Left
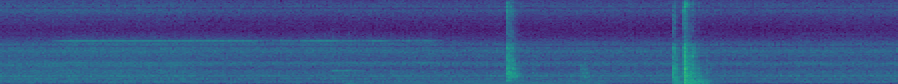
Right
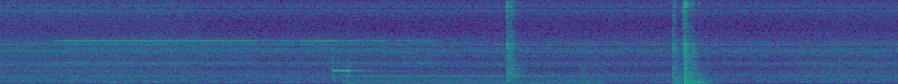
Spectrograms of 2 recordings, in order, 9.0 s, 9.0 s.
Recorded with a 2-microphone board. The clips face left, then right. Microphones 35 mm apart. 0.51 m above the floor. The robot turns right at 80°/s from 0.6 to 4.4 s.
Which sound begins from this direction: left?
A door slam, at 5.1 s.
